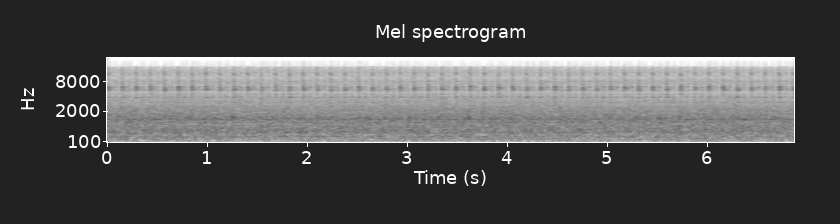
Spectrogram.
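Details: Audi A4 1.8T cold engine idling unevenly with rapid ticking stutter over steady hiss; smooth once warm. Plugs, coils, ignition amplifier and vacuum hoses already replaced; owner suspects injectors or carbon buildup.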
